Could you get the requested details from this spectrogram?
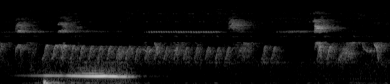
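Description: One low, hollow coo from a Ruddy Quail-Dove, steady then fading, over busy chirping from other small birds and a thin, high insect buzz.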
